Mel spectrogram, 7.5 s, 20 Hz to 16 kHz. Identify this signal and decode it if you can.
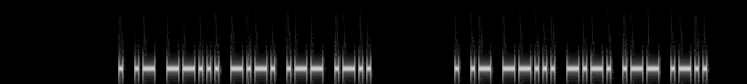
Morse code, heard as a keyed tone, about 30 wpm, 700 Hz. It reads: EA7CWL EA7CWL
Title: DXCC-100 Call Signs - 6 Characters - Repeated 3x - 30wpm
